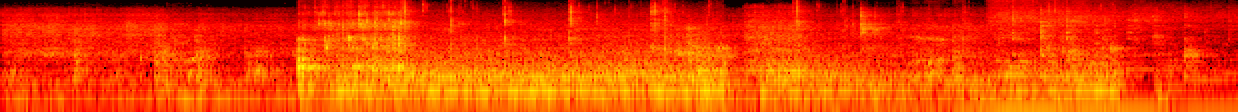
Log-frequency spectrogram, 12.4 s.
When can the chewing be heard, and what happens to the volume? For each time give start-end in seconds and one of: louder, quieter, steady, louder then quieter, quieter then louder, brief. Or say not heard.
3.4-11.2 quieter.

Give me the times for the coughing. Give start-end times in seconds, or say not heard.
0.7-2.1, 9.0-9.8.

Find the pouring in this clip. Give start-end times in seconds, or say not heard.
3.0-4.2, 7.4-8.2.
